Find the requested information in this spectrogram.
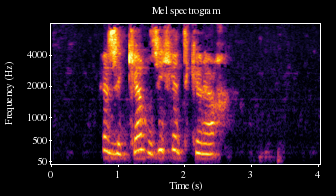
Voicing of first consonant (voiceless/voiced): voiced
